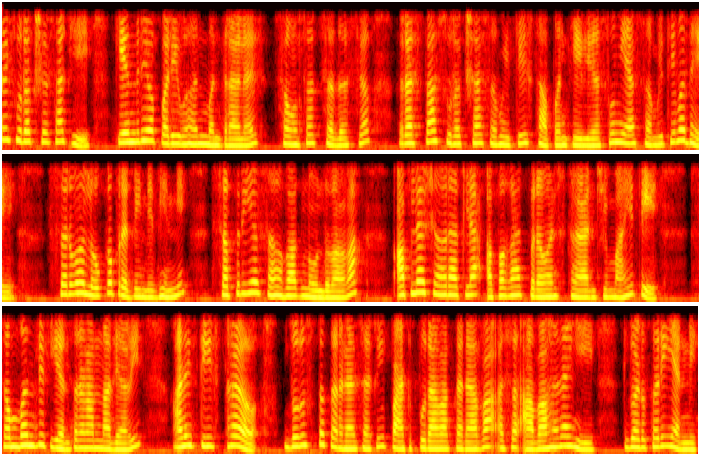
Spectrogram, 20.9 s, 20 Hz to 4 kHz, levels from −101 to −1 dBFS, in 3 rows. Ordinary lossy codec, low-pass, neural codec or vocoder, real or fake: none; 3.6 kHz; codec, 16 kHz, 2 kbps, FunCodec, trained on Chinese and English, 25 frames a second; fake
